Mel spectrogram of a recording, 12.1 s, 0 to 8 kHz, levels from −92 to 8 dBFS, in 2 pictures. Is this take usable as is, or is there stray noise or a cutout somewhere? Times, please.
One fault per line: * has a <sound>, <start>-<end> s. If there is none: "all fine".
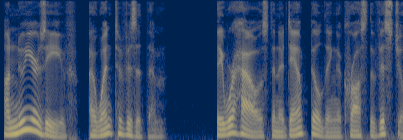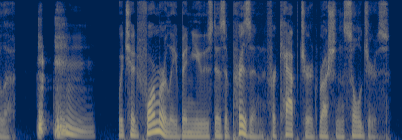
* has a throat clearing, 6.6-7.5 s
